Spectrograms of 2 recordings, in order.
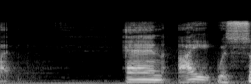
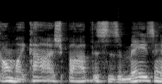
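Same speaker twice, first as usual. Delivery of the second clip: excited; 8 semitones higher than usual. Retold or imitated. Excited reply to old friend.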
